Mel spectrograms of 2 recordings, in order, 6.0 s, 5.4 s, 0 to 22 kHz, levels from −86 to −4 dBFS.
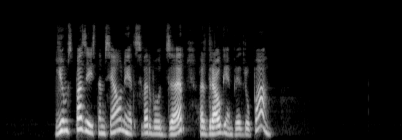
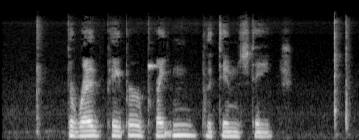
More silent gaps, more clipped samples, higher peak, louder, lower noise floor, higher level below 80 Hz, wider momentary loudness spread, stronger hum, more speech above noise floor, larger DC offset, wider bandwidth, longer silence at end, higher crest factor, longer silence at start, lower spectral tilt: neither; neither; about the same, -2 dBFS vs -2 dBFS; about the same, -21 LUFS vs -19 LUFS; first, -85 dBFS vs -58 dBFS; second, -78 dBFS vs -56 dBFS; second, 8 LU vs 22 LU; neither; first, 65 dB vs 39 dB; neither; second, 10.5 kHz vs 14 kHz; first, 2 s vs 0.15 s; about the same, 20 dB vs 20 dB; first, 0.85 s vs 0.55 s; about the same, -6 dB/octave vs -6 dB/octave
